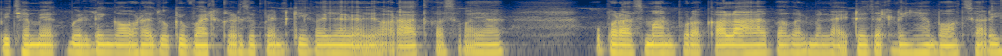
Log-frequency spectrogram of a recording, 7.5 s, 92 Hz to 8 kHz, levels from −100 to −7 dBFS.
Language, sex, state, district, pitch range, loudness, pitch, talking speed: Hindi, male, Bihar, Patna, 115-120 Hz, -20 LUFS, 120 Hz, 255 wpm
